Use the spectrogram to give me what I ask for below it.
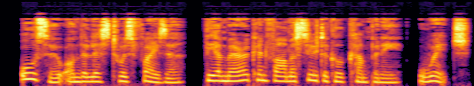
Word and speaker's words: Pfizer: on the list was pfizer the american pharmaceutical company which announced a successful trial of a kovid 19 vaccine in november the correct pronunciation is phi so as the p is silent wuhan the chinese city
